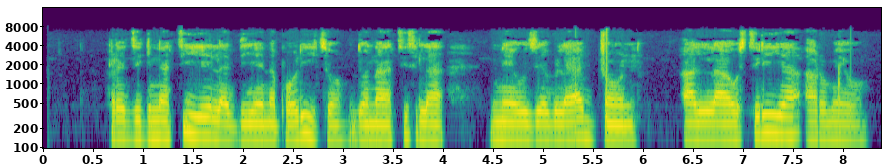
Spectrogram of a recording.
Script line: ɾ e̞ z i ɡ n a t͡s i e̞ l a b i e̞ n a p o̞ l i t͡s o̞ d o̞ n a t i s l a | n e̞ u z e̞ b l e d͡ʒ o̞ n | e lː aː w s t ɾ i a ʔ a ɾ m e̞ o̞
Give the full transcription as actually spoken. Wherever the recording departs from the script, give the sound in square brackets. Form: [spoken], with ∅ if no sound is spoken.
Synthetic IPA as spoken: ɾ e̞ z i ɡ n a t͡s i e̞ l a [v] i e̞ n a p o̞ l i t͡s o̞ d o̞ n a t i s l a | n e̞ u z e̞ b l [a] d͡ʒ o̞ n | [a] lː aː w s t ɾ i a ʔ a ɾ m e̞ o̞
